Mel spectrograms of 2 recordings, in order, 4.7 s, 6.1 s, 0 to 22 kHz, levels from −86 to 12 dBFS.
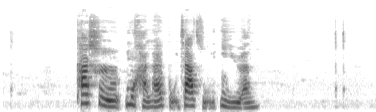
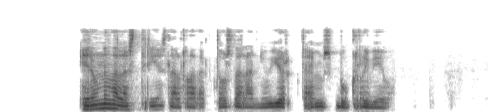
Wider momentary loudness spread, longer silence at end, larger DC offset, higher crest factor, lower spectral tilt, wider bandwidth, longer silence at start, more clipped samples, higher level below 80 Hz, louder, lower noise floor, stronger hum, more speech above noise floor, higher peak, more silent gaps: first, 14 LU vs 10 LU; first, 1.5 s vs 1.25 s; neither; about the same, 20 dB vs 18 dB; about the same, -4.5 dB/octave vs -5 dB/octave; first, 12.5 kHz vs 7.8 kHz; about the same, 0.95 s vs 1 s; neither; second, -74 dBFS vs -60 dBFS; about the same, -19 LUFS vs -20 LUFS; second, -71 dBFS vs -88 dBFS; neither; second, 52 dB vs 69 dB; about the same, -2 dBFS vs -2 dBFS; neither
